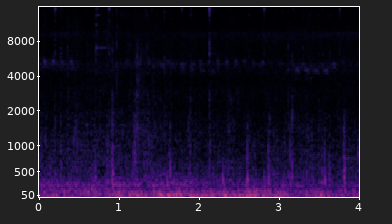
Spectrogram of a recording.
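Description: Footsteps on a paved sidewalk, a few uneven steps walking up a slope, over a low steady rumble. A faint steady high insect-like tone runs underneath.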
